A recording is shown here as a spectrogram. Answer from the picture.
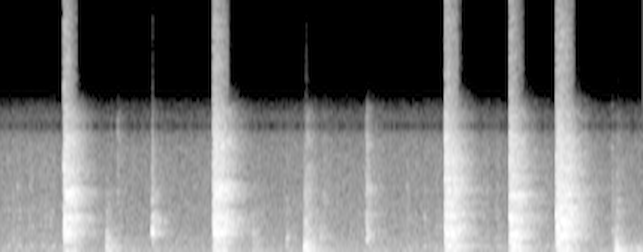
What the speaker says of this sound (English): as we drive the chisel in there, it breaks the solder seal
